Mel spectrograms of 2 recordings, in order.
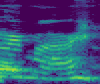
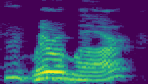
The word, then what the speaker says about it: Miramar: Yeah, you give me the proper pronunciation for that. Miramar. Miramar.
